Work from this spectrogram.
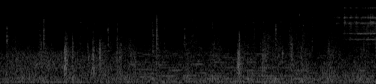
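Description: Horses trot in Assassin's Creed Origins, their hooves making a quick, rhythmic clip-clop that runs steadily at modest volume with no voices.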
